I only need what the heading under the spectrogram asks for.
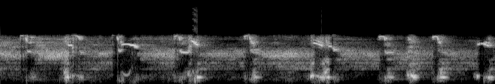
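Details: Nest-site bonding between peregrine falcons at Evoluon, 7 March 2022: raucous, grinding calls with abrupt higher chips, repeated in a fast, irregular rhythm.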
